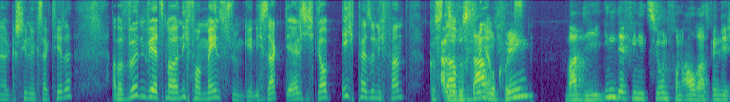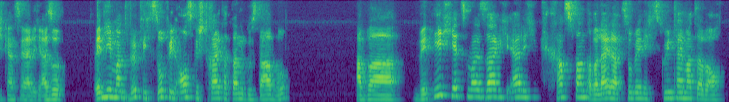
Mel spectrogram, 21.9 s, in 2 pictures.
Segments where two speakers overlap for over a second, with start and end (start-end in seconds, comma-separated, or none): 6.6-7.8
